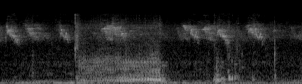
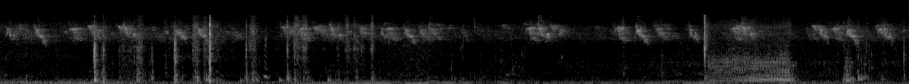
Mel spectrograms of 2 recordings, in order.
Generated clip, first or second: first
